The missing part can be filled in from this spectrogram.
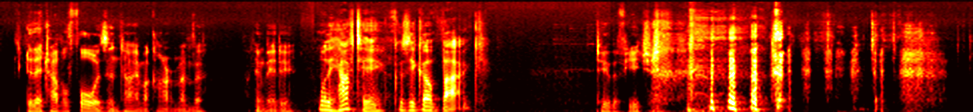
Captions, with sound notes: Do they travel forwards in time. I can't remember, I think they do. - Well, they have to because he got back - to the future. (laughs)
